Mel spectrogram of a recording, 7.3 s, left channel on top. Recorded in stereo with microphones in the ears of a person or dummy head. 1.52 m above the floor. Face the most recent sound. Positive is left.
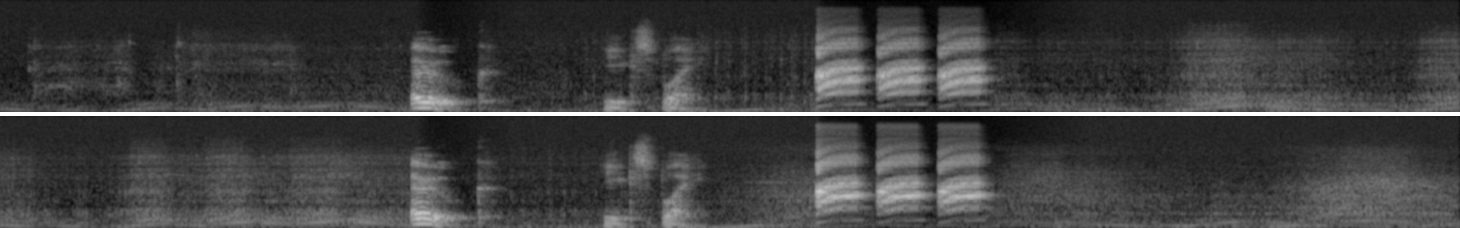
turn(degrees=-25)  # may be behind; listen again after turning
